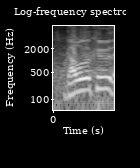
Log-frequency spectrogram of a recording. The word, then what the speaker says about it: Gawuluku: So it was like Gawuluku, that's how you pronounce it, Dying Gawuluku.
